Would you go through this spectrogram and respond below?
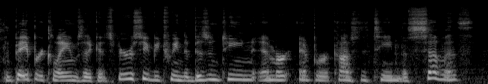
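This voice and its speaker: A woman talks to her livestream viewers with a voice made raspy by a sore throat and sinus pressure. She speaks at a middle pitch, stops for ums and uhs, and clears her throat often. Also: fairly even intonation, fast talker. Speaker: livestream host. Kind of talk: casual livestream talk and article reading.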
